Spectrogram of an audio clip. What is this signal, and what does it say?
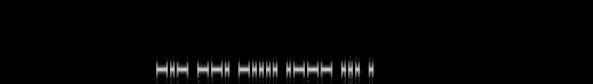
Morse code, heard as a keyed tone, about 36 wpm, 700 Hz. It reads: KG6JSE
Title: USA Call Signs - 6 Characters - 35wpm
